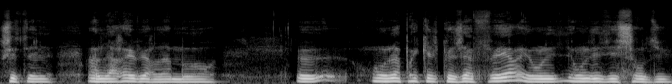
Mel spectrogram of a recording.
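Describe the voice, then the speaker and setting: A man speaks at a very slow pace with a medium pitch and fairly even intonation. His tone is dark and mellow. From Paris, Belleville. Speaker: Holocaust survivor. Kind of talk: testimony.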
